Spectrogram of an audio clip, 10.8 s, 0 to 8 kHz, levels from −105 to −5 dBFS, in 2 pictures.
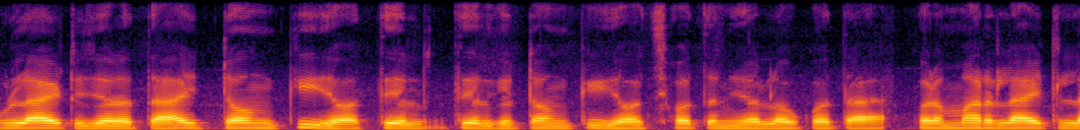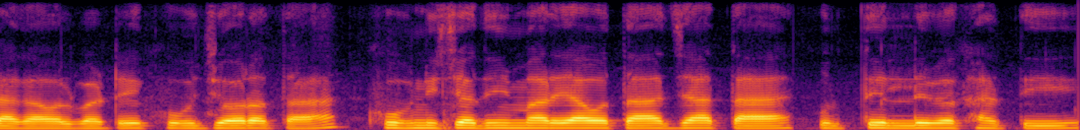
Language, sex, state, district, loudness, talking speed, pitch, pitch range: Bhojpuri, male, Uttar Pradesh, Ghazipur, -18 LUFS, 170 wpm, 150 Hz, 145-155 Hz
